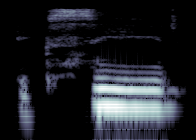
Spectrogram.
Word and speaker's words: exceed: Consult, compile, exceed. They all have stress on the second syllable.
